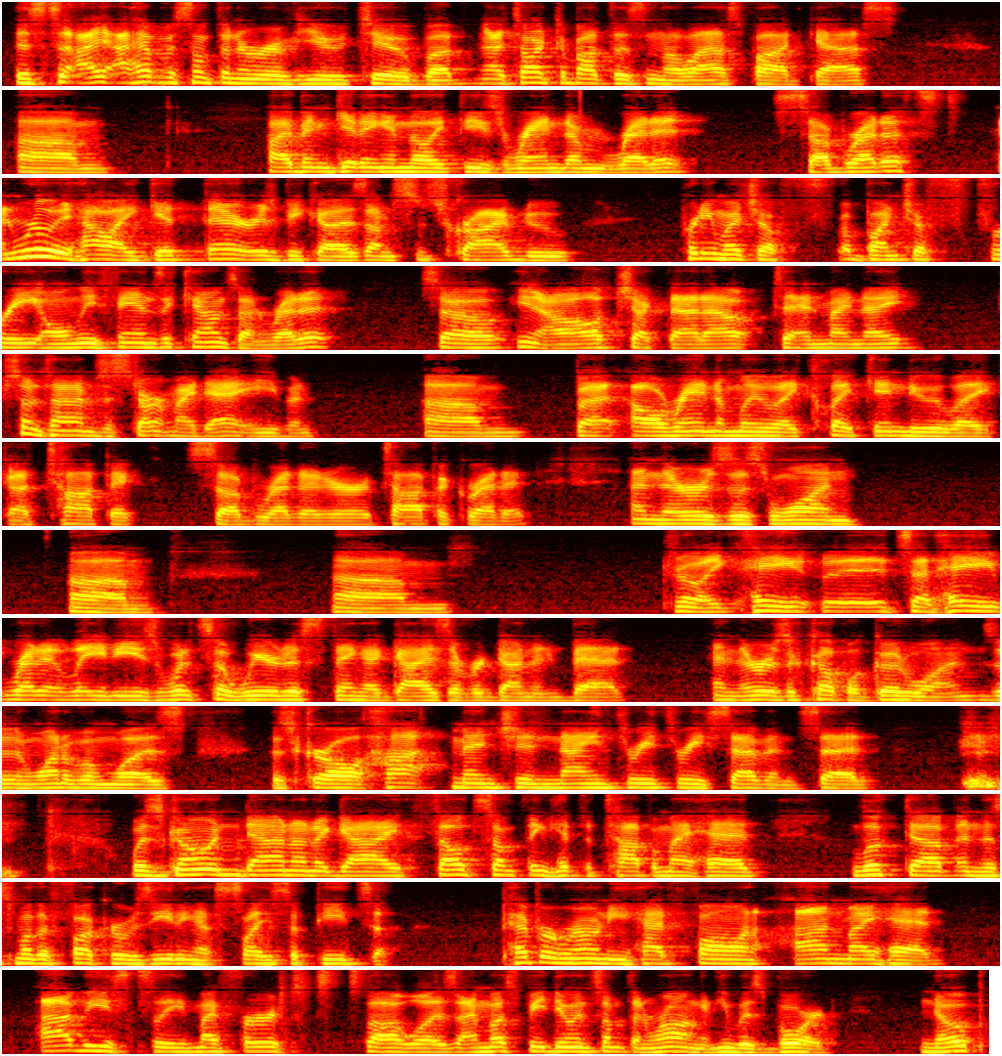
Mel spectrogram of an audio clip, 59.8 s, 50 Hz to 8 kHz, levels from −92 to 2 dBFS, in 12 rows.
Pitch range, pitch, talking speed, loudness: 130-155 Hz, 145 Hz, 175 wpm, -20 LUFS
